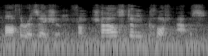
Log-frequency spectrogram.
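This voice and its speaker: A man voicing a male robot clerk at a records office, making flat, clipped computer-processing announcements in a robotic computer voice. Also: medium pitch, a little slow. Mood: bureaucratic monotone. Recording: game audio with steady background noise.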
